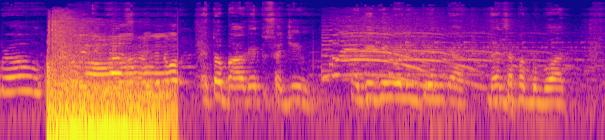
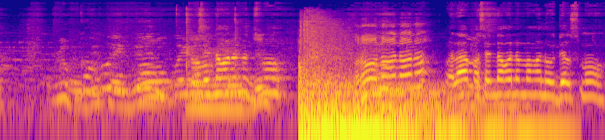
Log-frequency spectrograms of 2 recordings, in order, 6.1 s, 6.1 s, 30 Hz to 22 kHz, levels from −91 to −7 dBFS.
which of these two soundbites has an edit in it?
first; 1 cut; at 1.8 s

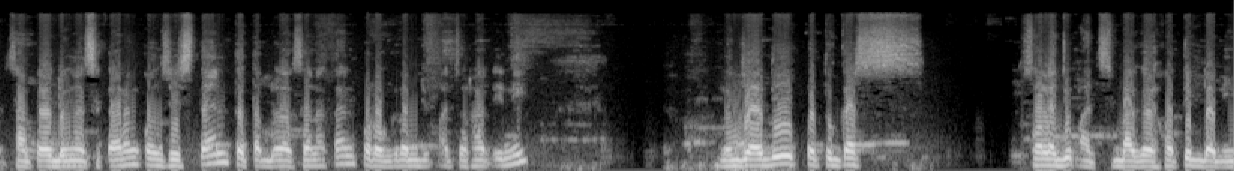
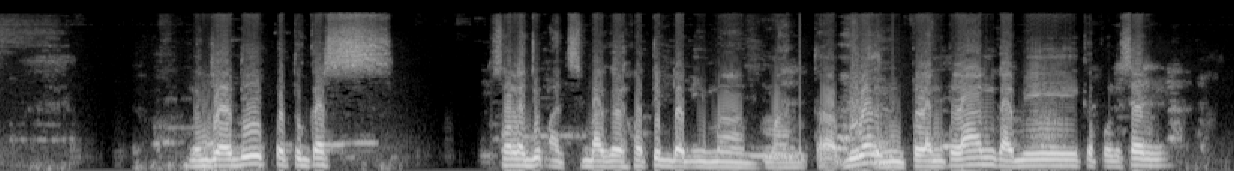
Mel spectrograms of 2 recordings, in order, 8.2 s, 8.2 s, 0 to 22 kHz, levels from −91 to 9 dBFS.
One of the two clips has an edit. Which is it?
second; 1 cut; at 5.9 s

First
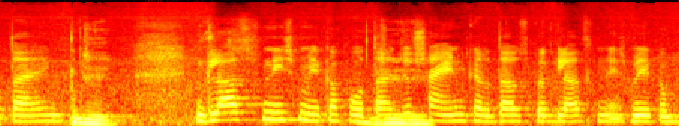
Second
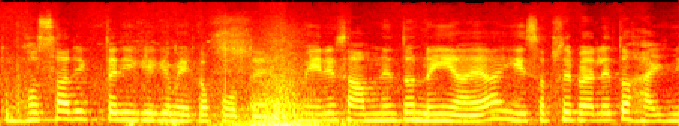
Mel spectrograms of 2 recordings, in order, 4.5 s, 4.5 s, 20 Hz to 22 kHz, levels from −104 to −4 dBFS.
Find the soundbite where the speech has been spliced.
second; 1 cut; at 1.9 s

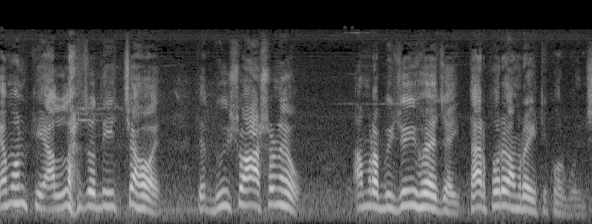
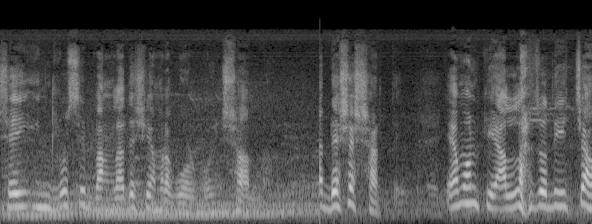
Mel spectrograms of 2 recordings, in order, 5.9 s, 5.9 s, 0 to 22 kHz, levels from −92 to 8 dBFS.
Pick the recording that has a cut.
second; 1 cut; at 3.2 s

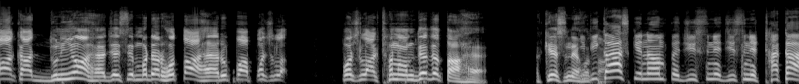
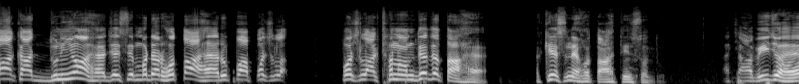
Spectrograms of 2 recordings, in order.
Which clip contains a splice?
first; 1 cut; at 5.9 s

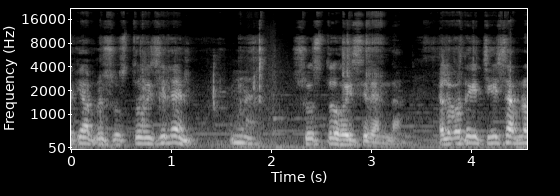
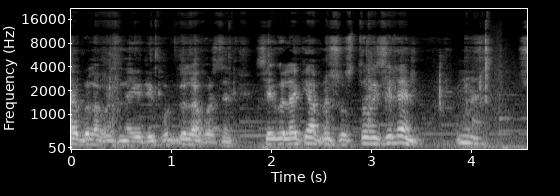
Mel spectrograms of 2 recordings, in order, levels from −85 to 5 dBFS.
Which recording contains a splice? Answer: first; 1 cut; at 3.5 s

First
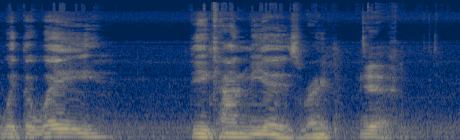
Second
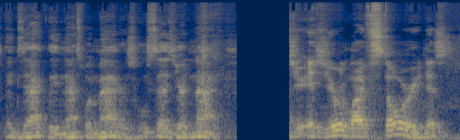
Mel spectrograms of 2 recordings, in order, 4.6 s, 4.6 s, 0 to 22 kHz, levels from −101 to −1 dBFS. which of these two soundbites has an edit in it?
second; 1 cut; at 2.6 s

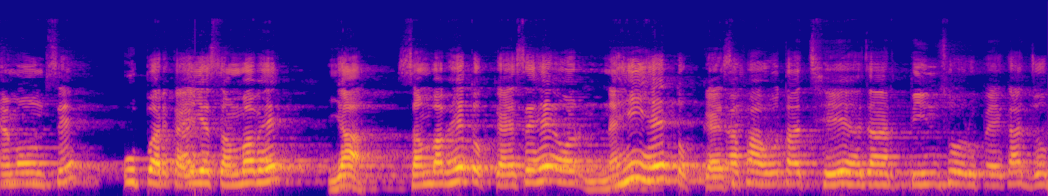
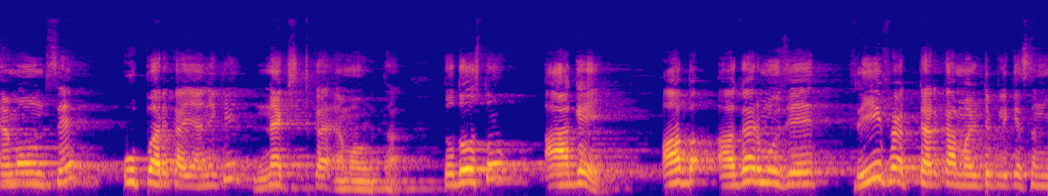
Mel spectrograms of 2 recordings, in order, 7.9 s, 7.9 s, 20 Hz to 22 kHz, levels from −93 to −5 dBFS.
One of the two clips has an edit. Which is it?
first; 2 cuts; at 1.4 s, 5.5 s

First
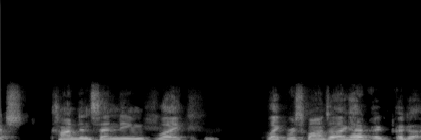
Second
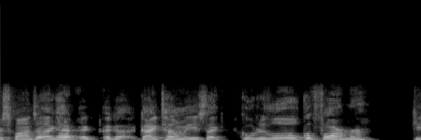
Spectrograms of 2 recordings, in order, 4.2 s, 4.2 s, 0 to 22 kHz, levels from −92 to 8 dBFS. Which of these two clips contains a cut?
second; 1 cut; at 2.3 s

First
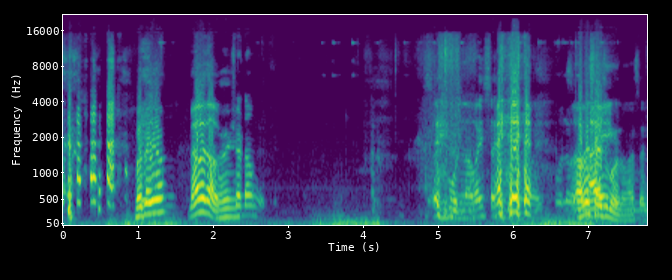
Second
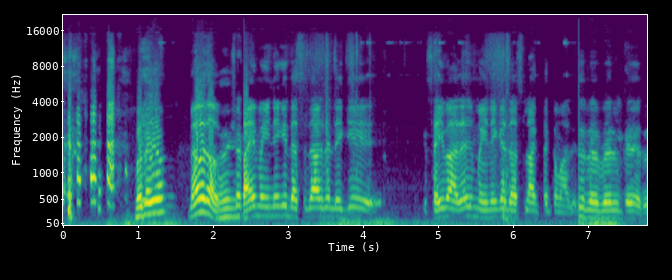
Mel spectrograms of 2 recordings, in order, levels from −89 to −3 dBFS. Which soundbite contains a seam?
second; 2 cuts; at 2.4 s, 6.8 s

